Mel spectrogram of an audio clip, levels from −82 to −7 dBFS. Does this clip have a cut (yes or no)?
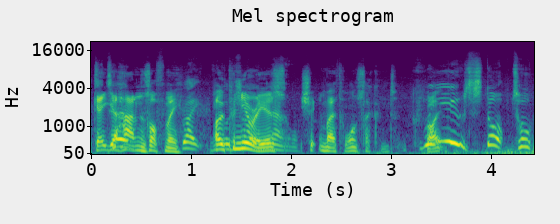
yes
